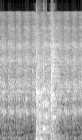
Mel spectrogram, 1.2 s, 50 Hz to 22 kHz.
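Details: Toyota Corolla being reassembled, cranking on fresh gas after old fuel found bad: weak cranking with no catch, then a loud exhaust pop; flames out the exhaust, no timing mark on timing light, ignition timing suspected 180 degrees out.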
